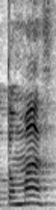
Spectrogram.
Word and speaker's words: Tomás: tónica en tomas o tomas si me estoy refiriendo al nombre de persona yo me doy cuenta que está en el más entonces es una palabra aguda porque está en la última sílaba la acentuó sí porque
